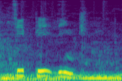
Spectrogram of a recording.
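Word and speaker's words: TP-Link: light TP donc tu mets voir pardon c'est TP link ce sont des lumières mais ça s'appelle link l i n k TP link donc tu tapes TP et puis link l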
